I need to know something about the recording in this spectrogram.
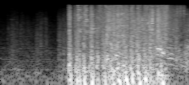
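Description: A gun fires rapidly in loud bursts.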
